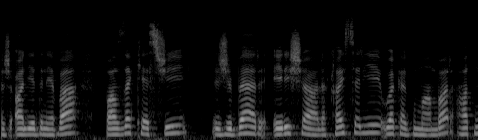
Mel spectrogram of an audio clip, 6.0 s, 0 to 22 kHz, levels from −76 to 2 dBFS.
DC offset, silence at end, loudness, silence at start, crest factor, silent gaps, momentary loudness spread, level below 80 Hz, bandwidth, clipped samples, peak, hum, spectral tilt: under 0.1%; 0 s; -38 LUFS; 0 s; 18 dB; none; 7 LU; -70 dBFS; 15 kHz; under 0.1%; -20 dBFS; none; -5 dB/octave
